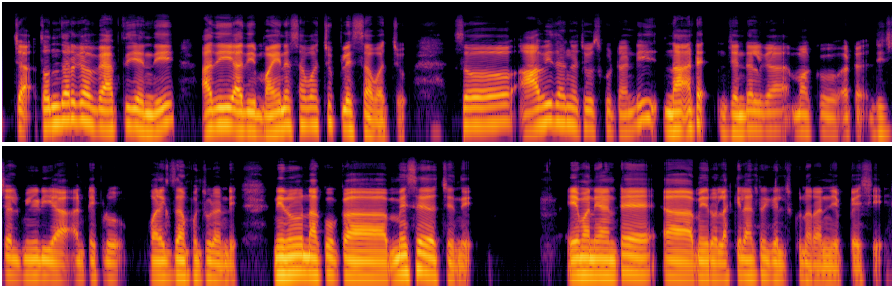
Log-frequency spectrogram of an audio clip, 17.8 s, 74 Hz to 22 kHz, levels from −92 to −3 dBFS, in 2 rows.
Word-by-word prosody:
చా - - +2 0.2
తొందరగా 175 +5 +3
వ్యాప్తి 135 +2 +2
చెంది, 125 +2 +2 0.4
అది, 145 +3 +4
అది 125 0 +3
మైనస్ 130 +5 +2
అవ్వచ్చు, 150 +3 -4
ప్లస్ 130 -6 0
అవ్వచ్చు. 80 -4 -6 0.6
సో, 150 - 0 0.6
ఆ - - +6
విధంగా 165 -3 -1
చూసుకుంటే 130 -3 -8
అండి, 150 +10 -5 0.3
నా 125 - +5
అంటే, 130 - 0 0.3
జనరల్‌గా 120 +2 -1 0.2
మాకు 115 0 -7 0.2
అంటే, - - -10 0.2
డిజిటల్ 105 +2 -4
మీడియా 110 -2 0 0.2
అంటే, 100 - -8
ఇప్పుడు 100 -1 -6 0.4
ఫర్ 105 -1 +2
ఎగ్జాంపుల్ 105 +1 -1
చూడండి. 90 -3 -2 0.4
నేను 120 +1 +7 0.2
నాకు 115 0 +2
ఒక 110 - -2 0.5
మెసేజొచ్చింది. 115 - +1 1.1
ఏమని 115 -1 +4
అంటే, 110 +4 +2 0.4
ఆహ్, 105 -1 +4
"మీరు 105 0 +1
లక్కీ 105 +4 -5
లాంటరీ 110 +1 -3
గెలుచుకున్నారు" 95 -1 -6
అని 85 0 -3
చెప్పేసి. 80 0 -8
115 Hz, 135 wpm, -23 LUFS, 105-130 Hz, 1.1 s, నేను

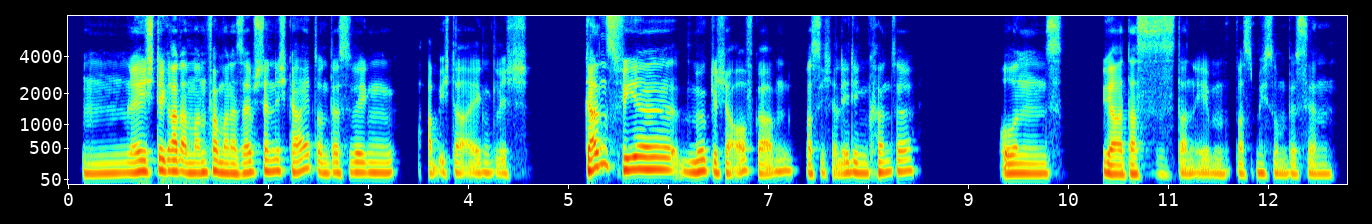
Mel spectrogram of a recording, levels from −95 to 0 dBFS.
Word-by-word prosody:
Hm, - - -3 0.4
ne, 135 +2 +4
ich 150 - +4
stehe 160 +2 +4
gerade 155 -1 +5
am 130 -1 +1
Anfang 140 +3 +3
meiner 130 -2 +3
Selbstständigkeit, 150 +5 0
und 130 -2 -2
deswegen 135 0 -1 0.3
habe - - -5
ich - - -6
da 65 - -4
eigentlich 65 -1 -7 0.5
ganz 220 0 +5
viel 175 0 +5
mögliche 140 -2 +1
Aufgaben, 160 0 -3
was 125 +1 -4
ich 135 - -10
erledigen 135 -1 -1
könnte. 150 +3 -2 0.8
Und 125 0 0 0.4
ja, 115 -3 +5
das 120 +1 -2
ist 115 - -8
es 105 - -9
dann 60 0 -4
eben, 65 -2 -6
was 125 +4 -7
mich 130 -3 -4
so 135 - -7
'n 120 -1 -6
bisschen 120 0 -6
135 Hz, 165 wpm, -24 LUFS, 125-155 Hz, 0.8 s, gerade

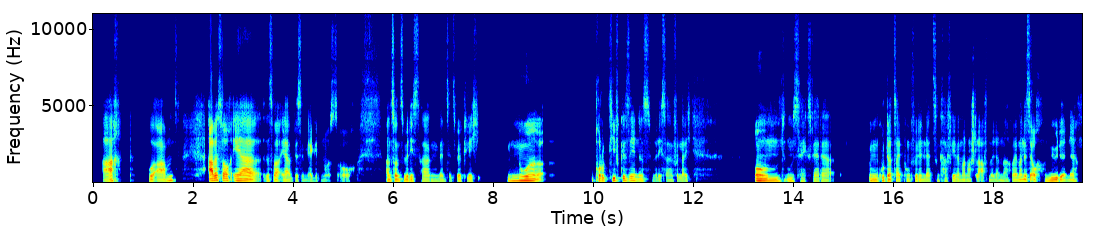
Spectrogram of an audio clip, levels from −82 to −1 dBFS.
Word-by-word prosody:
08:00 - - -1
abends. 130 +9 -2 0.5
Aber 150 - +11
es 155 -1 0
war 140 - +7
auch 135 - +1
eher 115 -7 +4
es 115 0 -9
war 105 -4 0
eher 90 -2 -3
bisschen 85 - -13
mehr - - -7
Genuss 475 - -16
auch. 455 -2 -11 0.6
Ansonsten 105 +1 -1
würde 100 -1 0
ich 95 - -11
sagen, 85 0 -9
wenn's 85 0 -11
jetzt - - -17
wirklich - - -7 0.5
nur 120 -1 +4 1.0
produktiv 135 +7 +2
gesehen 130 -2 0
ist, 110 -1 -8
würde - - -11
ich - - -13
sagen 85 +1 -13
vielleicht - - -9 1.3
um 110 -4 +6
um 100 -1 -6
6 90 0 -14
wäre 90 0 -6
da 85 0 -9 0.7
'n 110 -3 -2
guter - - 0
Zeitpunkt 95 -1 -7
für 95 - -3
den 90 -2 -7
letzten 85 -1 -10
Kaffee, 90 - -8
wenn 90 - -8
man 90 0 -7
noch 90 -1 -9
schlafen - - -7
will - - -9
dann - - -12
nachher, - - -13
weil 95 -1 -3
man 95 +2 -3
ist 105 - -2
ja - - +1
auch 100 - -3
müde, 100 -3 +1
ne? 90 +1 -6
105 Hz, 165 wpm, -25 LUFS, 90-120 Hz, 1.3 s, Aber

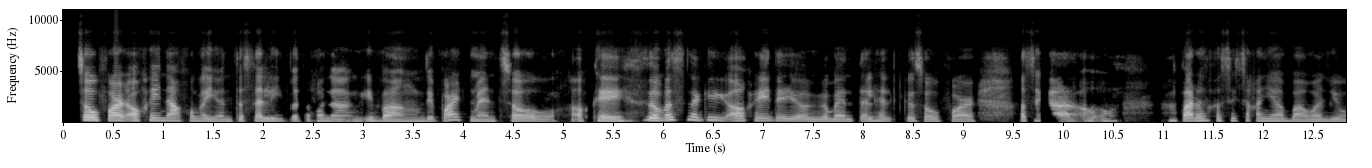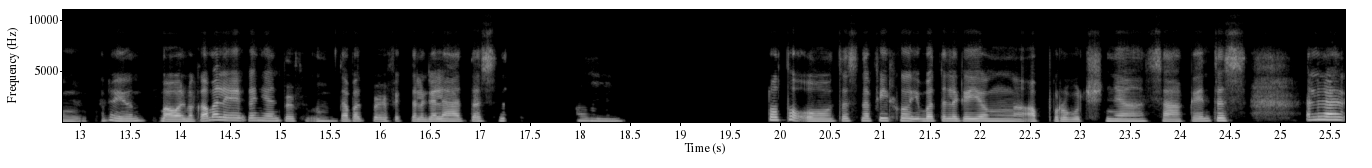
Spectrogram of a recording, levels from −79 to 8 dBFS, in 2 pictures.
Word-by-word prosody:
So 255 -1 +9
far 240 -1 +8
okey 230 0 -1
na 210 -2 +6
ako 205 -1 -4
ngayon 165 -3 -2
ta's 195 +2 -3
nalipat 190 -4 +1
ako 175 +1 -4
ng 170 -1 -1
ibang 165 -3 +1
department, 170 - +1
so 185 -5 +1 0.2
okey. 195 -2 +4 0.2
So 235 -2 +5
mas 275 +4 +3
naging 260 -4 0
okey 225 -1 +3
na 215 -3 -2
'yung 185 -2 -1 0.2
mental 170 +1 -1
health 180 -3 -5
ko 165 - -3
so 165 -1 -3
far. 155 -1 -2 0.4
Kasi 205 -1 -3
nga 180 -2 +3
oo, 180 -2 -7 0.3
ah 195 0 -11
para 205 +2 +7
kasi 220 -1 -6
sa 205 -1 -8
kanya 195 -2 -2
bawal 165 -1 -2
'yung, 160 -2 -6 0.2
alam 220 +3 -7
mo - - -1
'yun, 190 +2 -2 0.3
bawal 170 0 +3
magkamali 235 +7 +1
ganiyan 220 -2 -4
perfe 195 -1 -6
hmm, 175 -1 -9
dapat 180 +2 -2
perfect 165 0 -7
talaga 175 0 -2
lahat 180 -1 0
ta's 180 0 -5
na 200 - -6 0.8
mhm. 185 -3 -9 1.4
Totoo, 185 - -1
ta's 200 +1 -5
na 215 - 0
feel 220 -1 -1
ko 220 - -2
iba 195 0 +1
talaga 195 0 -1
'yung 185 -2 0
approach 175 +1 -4
niya 175 -1 -2
sa'kin, 175 +2 -4
ta's 230 -1 -2 0.6
ano 280 +2 -2
na 295 -1 +5
185 Hz, 150 wpm, -22 LUFS, 170-210 Hz, 1.4 s, So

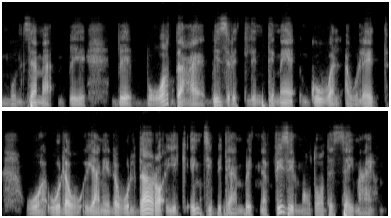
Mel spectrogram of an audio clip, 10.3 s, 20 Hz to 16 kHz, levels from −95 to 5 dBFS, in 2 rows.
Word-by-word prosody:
مُلزمة 75 +7 0 0.3
ب 70 -1 -2 0.4
ب 70 -2 +1 0.2
بوضع 65 -1 +2
بذرة 110 -1 -1
الانتماء 85 +6 -2 0.2
جوّه 100 -9 +1
الأولاد، 70 +8 -3 0.5
و 75 +2 -1
ولو 80 -2 +3
يعني 75 0 +1
لو 75 +2 +1
ده - - +9
رأيِك - - +2
أنتِ - - -1
بتعم 70 -1 -3
بتنفِّذي 75 - 0
الموضوع 75 +6 -5
ده - - -6
إزاي 80 - +1
معاهم؟ 65 -2 -6
75 Hz, 120 wpm, -27 LUFS, 70-85 Hz, 0.5 s, ده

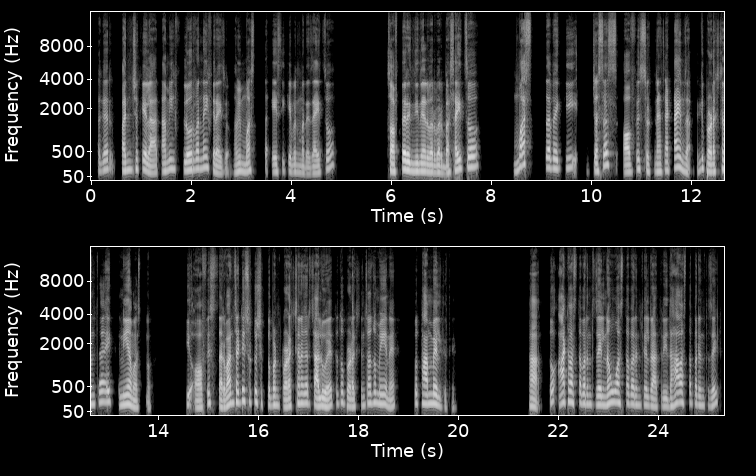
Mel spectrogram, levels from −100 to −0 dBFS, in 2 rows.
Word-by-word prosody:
अगर 155 +6 -2 0.2
पंच 155 +4 0
केला 115 -9 +3
तर 130 - -8
आम्ही 165 +5 -1
फ्लोअरवर 160 0 0
नाही 190 +2 -1
फिरायचो. 110 -7 -2
आम्ही 125 +4 -2
मस्त 135 +3 -5
एसी 125 +3 -3
कॅबिनमध्ये 110 -6 -6
जायचो 110 - -3 1.1
सॉफ्टवेअर 130 +5 +6
इंजिनिअर 130 -2 +3
बरोबर 115 -2 +2
बसायचो. 165 - +3 1.0
मस्तपैकी 180 0 0 0.4
जस 130 +10 +1 0.5
ऑफिस 165 +7 -3
सुटण्याचा 125 +2 -2
टाईम 190 -6 +5
झाला. 130 +7 -6
प्रोडक्शनचा 165 +10 +1
एक 205 0 0 0.3
नियम 160 -6 +5
असतो, 105 -3 -8 0.7
की - - -1 0.2
ऑफिस 180 +11 -3
सर्वांसाठी 180 - +3
सुटू 200 -1 -2
शकतो 175 -4 -6
पण 150 - 0
प्रोडक्शन 140 +9 +2
चालू 130 0 +5
आहे 130 +4 +3
तर 175 +3 -13
तो 190 - -2
प्रोडक्शनचा 145 +4 -2
जो 190 +1 -2
मेन 160 -7 +1
आहे 125 +3 -1 0.4
तो 175 - -4
थांबेल 170 -3 +4
तिथे. 110 0 -17 1.5
हां, - - +4 0.2
तो - - 0 0.2
8 195 +1 +4
वाजतापर्यंत 175 -4 0
जाईल 155 -1 +4
9 175 +5 +2
वाजतापर्यंत 170 -5 -1
येईल 150 -1 -2
रात्री 130 0 -1
10 180 +7 +3
वाजतापर्यंत 170 -7 -4
जाईल, 150 +7 -3
150 Hz, 135 wpm, -24 LUFS, 125-175 Hz, 1.5 s, सॉफ्टवेअर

